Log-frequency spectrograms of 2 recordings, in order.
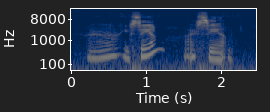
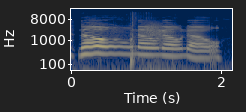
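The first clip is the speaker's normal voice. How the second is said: much louder, higher panicked cries fading down; 5 semitones higher, 9 dB louder, much slower than usual. Real, not acted. Player suddenly attacked, panicked cries. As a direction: yelp in alarm then trail off.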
